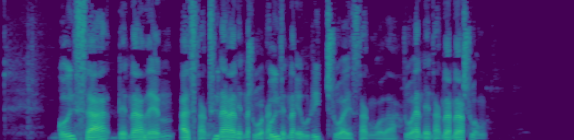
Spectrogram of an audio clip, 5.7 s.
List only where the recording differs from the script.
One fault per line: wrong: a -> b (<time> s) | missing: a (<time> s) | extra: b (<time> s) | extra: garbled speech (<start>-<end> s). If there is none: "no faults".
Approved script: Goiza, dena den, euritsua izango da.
extra: garbled speech (1.8-3.0 s)
extra: garbled speech (4.0-4.9 s)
